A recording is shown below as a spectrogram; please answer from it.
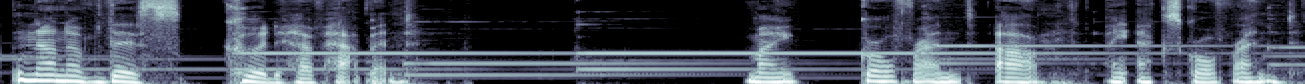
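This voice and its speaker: A woman's voice: lowish voice, takes it slowly, creaky, warm tone, soft background music. An actress playing a troubled woman in a paranormal audio drama trailer. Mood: hesitant, troubled. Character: hesitant, troubled woman searching for missing ex-girlfriend.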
